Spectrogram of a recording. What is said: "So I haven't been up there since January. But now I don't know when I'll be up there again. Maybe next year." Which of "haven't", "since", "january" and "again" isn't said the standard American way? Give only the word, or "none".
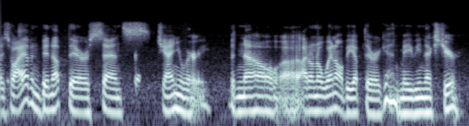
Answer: none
